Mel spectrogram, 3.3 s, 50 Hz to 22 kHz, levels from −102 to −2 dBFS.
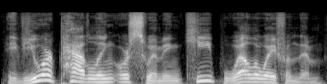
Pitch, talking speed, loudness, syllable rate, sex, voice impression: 140 Hz, 200 wpm, -18 LUFS, 4.8 syllables/s, male, very masculine, adult-like, slightly middle-aged, slightly thick, slightly tensed, powerful, very bright, hard, very clear, very fluent, slightly raspy, cool, intellectual, very refreshing, very sincere, calm, friendly, very reassuring, unique, wild, very lively, slightly kind, intense, light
